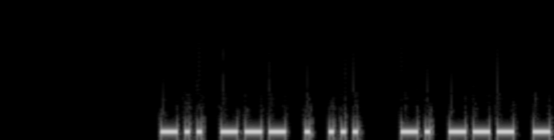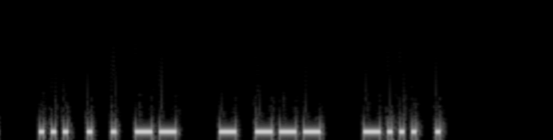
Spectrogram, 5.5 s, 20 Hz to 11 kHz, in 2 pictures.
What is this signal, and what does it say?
Morse code, heard as a keyed tone, about 40 wpm, 700 Hz. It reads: DOES NOT SEEM TO BE
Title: Sets of 5 Words 40wpm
